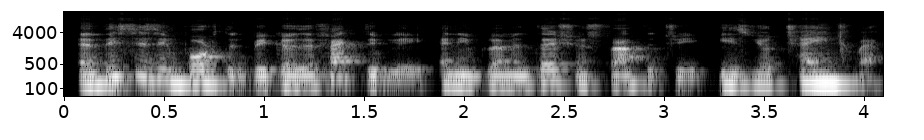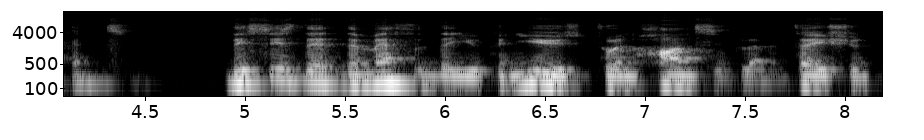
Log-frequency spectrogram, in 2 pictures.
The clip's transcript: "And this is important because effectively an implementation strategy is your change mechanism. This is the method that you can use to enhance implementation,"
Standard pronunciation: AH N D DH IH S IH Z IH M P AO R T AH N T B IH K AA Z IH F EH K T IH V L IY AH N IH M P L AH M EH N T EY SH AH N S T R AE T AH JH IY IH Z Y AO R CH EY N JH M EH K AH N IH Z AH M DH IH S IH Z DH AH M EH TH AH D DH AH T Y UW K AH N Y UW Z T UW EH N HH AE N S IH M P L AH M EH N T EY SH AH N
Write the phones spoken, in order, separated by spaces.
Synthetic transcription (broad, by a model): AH N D DH IH S IH Z IH M P AO R T AH N T B IH K AA Z IH F EH K T IH V L IY AH N IH M P L AH M EH N T EY SH AH N S T R AE T AH JH IY IH Z Y AO R CH EY N JH M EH K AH N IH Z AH M DH IH S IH Z DH AH M EH TH AH D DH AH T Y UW K AH N Y UW Z T UW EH N HH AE N S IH M P L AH M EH N T EY SH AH N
